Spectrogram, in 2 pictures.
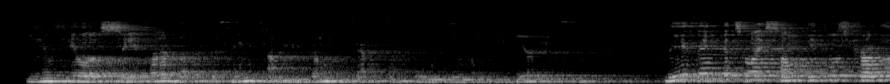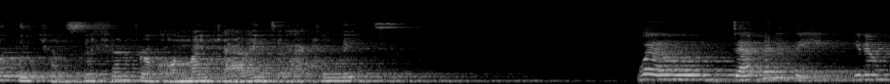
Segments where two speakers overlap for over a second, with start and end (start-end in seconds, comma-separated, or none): none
